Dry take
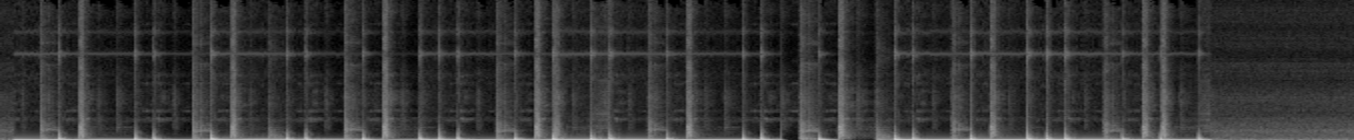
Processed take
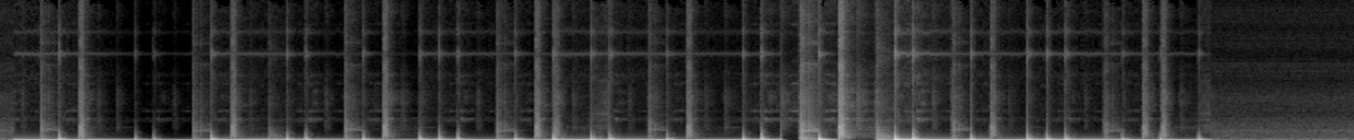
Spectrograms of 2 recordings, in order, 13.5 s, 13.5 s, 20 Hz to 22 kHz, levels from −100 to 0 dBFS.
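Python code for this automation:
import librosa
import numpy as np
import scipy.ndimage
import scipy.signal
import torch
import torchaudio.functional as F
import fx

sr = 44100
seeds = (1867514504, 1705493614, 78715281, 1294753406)

y = fx.gain(x, sr, db=fx.line((0.92, -1.5), (1.42, -13.0), (2.18, -3.5), (7.31, -3.5), (8.01, 6.0), (9.17, 6.0), (9.75, -4.0)))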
